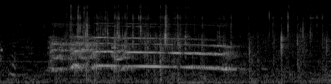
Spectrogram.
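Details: A rooster gives a single drawn-out crow of nearly two seconds. Its clear, banded tones hold steady, then slide slightly downward at the end, over a faint noisy background.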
